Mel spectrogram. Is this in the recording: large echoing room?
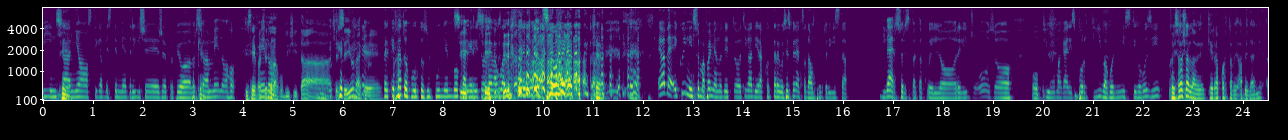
no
